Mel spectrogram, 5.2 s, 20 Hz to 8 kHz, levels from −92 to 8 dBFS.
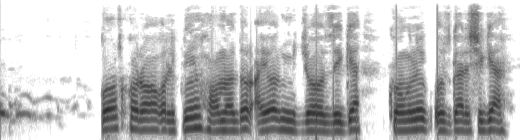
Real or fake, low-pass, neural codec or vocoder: real; 7.2 kHz; none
